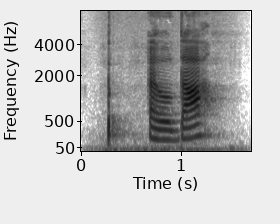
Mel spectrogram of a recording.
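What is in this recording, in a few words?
"slug", Takelma word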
